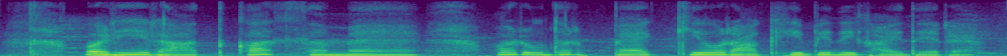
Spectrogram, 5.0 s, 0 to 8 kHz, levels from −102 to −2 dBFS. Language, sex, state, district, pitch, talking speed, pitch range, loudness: Hindi, female, Bihar, Sitamarhi, 225 Hz, 200 wpm, 210-250 Hz, -28 LUFS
